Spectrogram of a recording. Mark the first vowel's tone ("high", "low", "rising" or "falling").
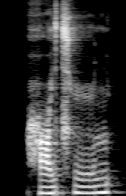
rising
